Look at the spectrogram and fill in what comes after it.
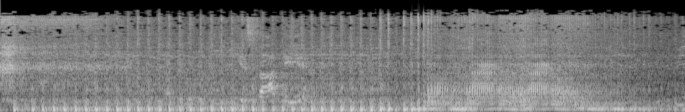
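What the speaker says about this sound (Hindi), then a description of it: "पहले कर लेते हैं गाड़ी को स्टार्ट और सुनते हैं इसका साउंड।" A motorcycle engine with an Akrapovic aftermarket exhaust fitted with a dB killer idles with a rapid, throaty pulsing, then revs up louder toward the end, with someone talking over it.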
